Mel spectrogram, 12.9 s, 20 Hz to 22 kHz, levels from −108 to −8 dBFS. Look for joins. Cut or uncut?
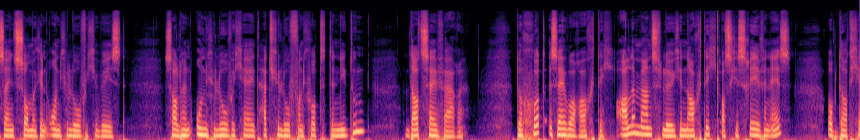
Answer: cut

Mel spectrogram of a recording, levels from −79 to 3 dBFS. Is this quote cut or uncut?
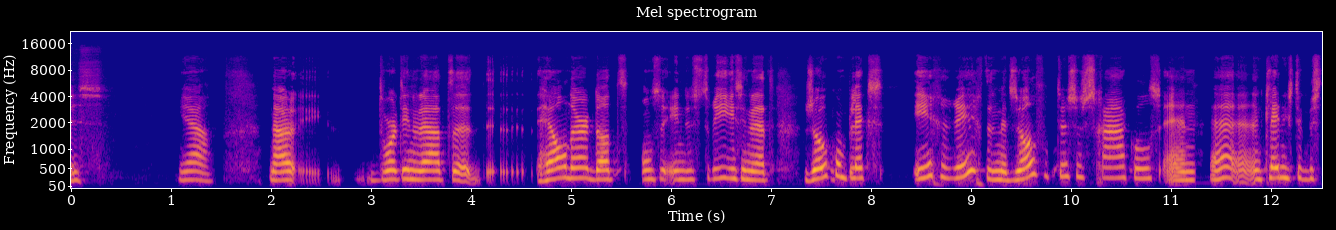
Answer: cut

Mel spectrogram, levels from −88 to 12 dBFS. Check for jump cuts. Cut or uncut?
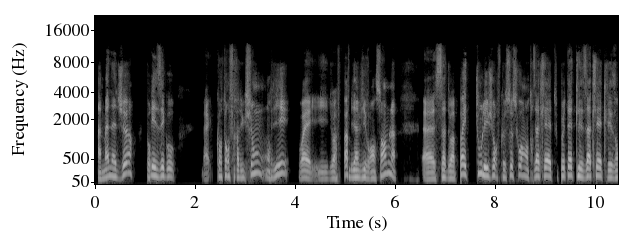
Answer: cut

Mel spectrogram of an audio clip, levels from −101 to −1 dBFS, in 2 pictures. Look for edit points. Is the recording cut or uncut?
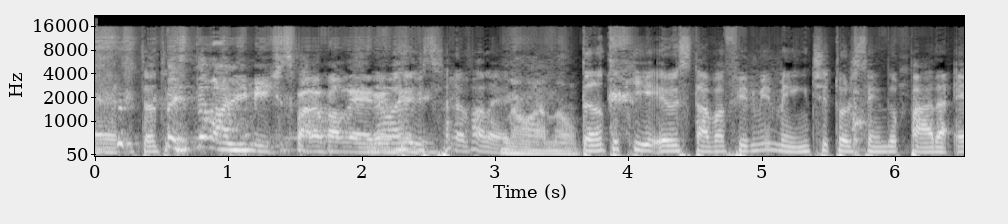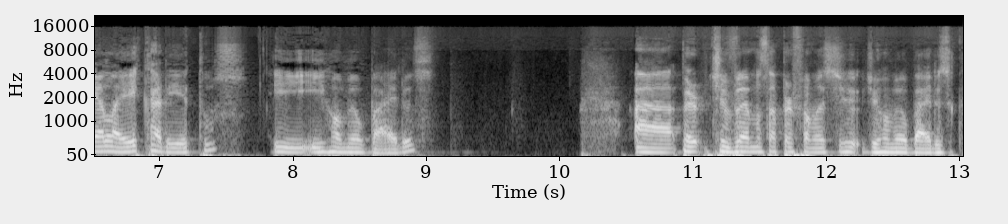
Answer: cut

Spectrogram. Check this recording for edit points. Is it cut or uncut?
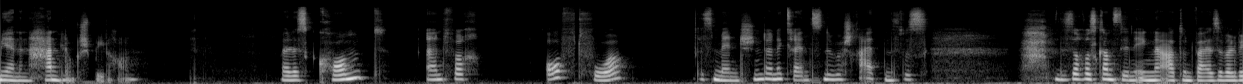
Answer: cut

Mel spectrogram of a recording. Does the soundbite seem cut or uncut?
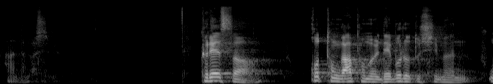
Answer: uncut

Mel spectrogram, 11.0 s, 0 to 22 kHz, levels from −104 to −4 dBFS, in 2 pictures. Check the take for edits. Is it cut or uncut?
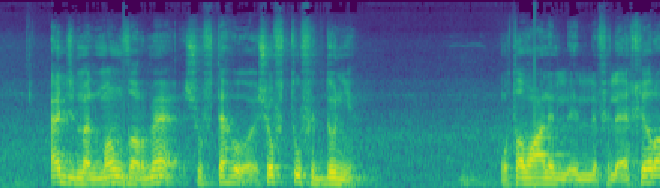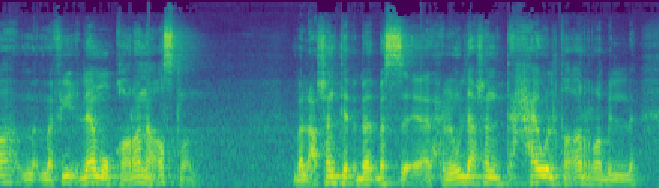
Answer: uncut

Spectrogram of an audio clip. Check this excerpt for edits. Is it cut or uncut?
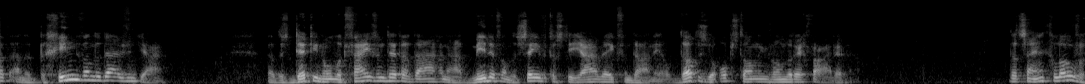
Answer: uncut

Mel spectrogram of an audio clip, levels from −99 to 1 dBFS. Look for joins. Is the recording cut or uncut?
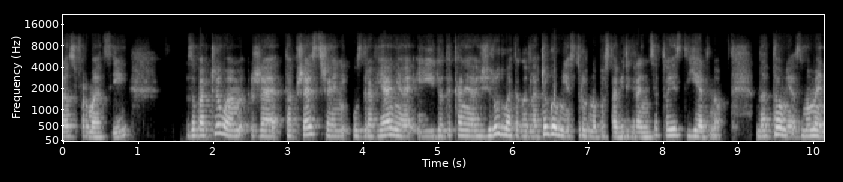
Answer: uncut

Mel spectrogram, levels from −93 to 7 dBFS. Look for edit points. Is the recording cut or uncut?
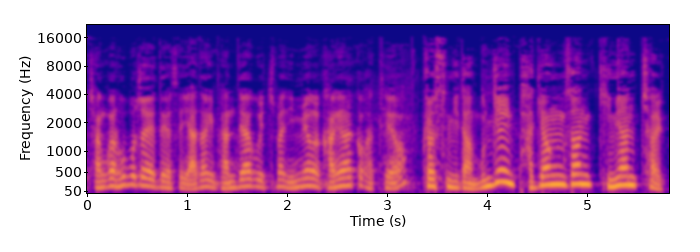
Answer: cut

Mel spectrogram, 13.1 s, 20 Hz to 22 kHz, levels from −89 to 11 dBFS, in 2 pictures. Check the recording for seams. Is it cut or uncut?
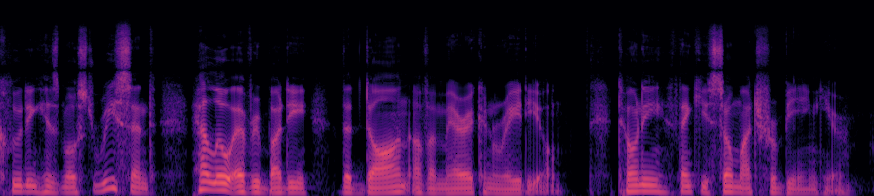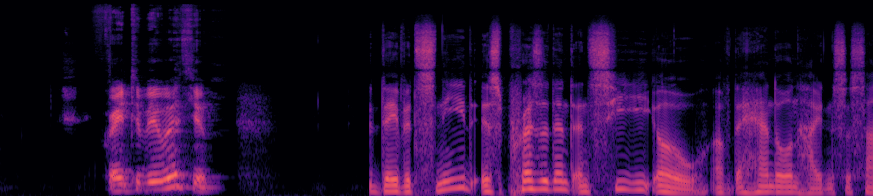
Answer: uncut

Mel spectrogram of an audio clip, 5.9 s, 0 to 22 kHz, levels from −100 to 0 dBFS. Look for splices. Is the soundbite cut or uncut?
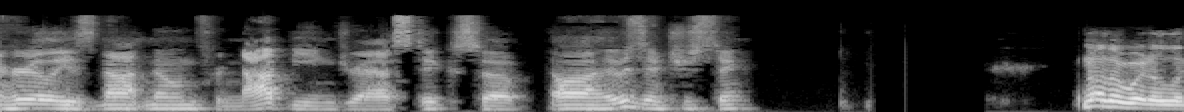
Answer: cut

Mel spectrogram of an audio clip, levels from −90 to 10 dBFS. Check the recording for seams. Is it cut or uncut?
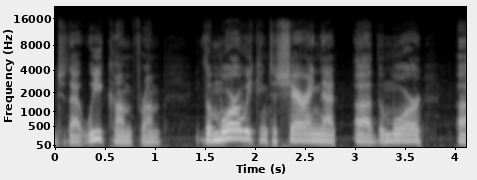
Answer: cut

